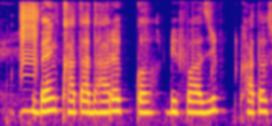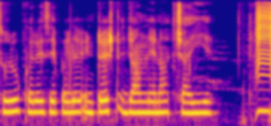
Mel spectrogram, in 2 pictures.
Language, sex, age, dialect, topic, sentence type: Bhojpuri, female, 36-40, Western, banking, statement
